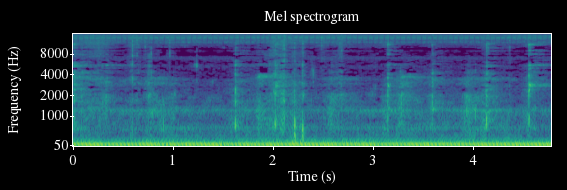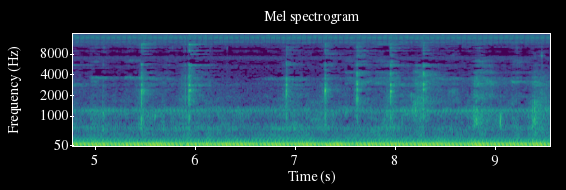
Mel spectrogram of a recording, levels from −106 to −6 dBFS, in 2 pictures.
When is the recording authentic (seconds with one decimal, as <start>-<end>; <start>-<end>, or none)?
5.9-7.6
